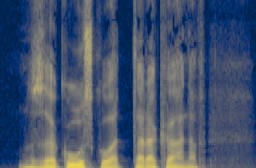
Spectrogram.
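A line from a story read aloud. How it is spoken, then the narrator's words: Lazy, muffled, indistinct joke. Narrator (Russian): Лениво схохмел второй голос, заметно глуше и неразборчивее первого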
